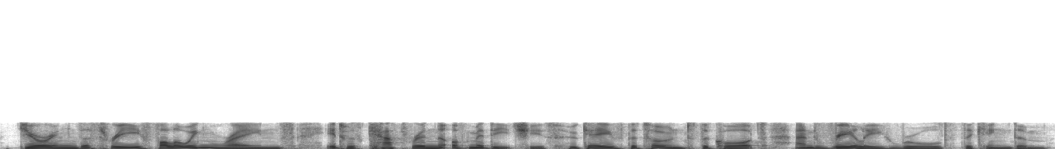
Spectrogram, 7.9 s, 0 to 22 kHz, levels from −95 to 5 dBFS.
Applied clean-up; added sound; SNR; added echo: none; none; none; none.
